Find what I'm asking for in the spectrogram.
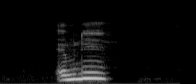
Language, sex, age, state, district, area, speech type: Santali, male, 60+, West Bengal, Birbhum, rural, spontaneous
